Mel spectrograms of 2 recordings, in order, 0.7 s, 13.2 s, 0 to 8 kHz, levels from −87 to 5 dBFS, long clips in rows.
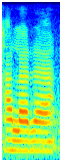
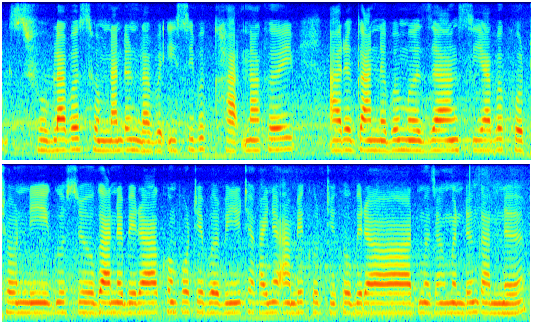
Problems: none marked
